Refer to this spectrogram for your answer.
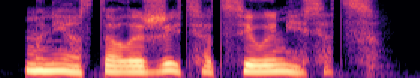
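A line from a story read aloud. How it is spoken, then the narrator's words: Quiet. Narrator (Russian): тихо вымолвил Авис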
